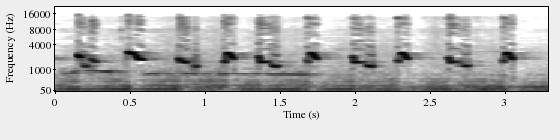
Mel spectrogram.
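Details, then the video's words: Trucuk kebo bulbul giving a long rapid ropel song, used for bird tutoring and luring: quick repeated chirpy whistled notes dipping and rising, about three per second, over a faint steady lower whistle and low background hum. "trucuk kebo ropel panjang"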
